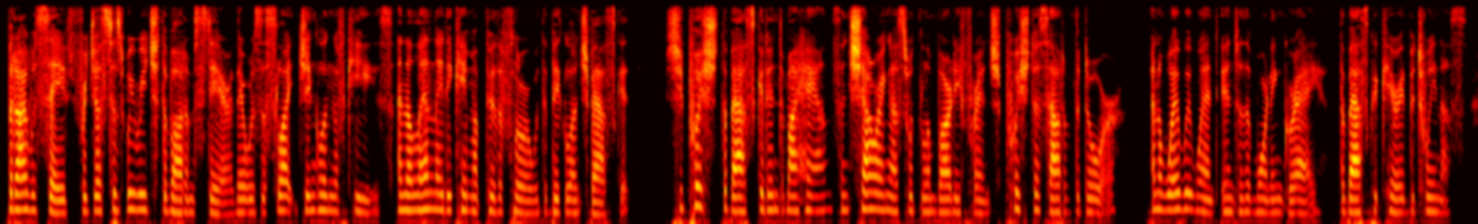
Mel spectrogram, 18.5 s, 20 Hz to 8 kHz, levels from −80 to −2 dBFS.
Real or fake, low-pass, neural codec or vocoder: real; 7.2 kHz; none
